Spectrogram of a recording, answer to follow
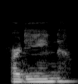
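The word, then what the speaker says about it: Jardine: and your name sir hardine yeah and she uh writes down jay is silent of course sir and what will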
